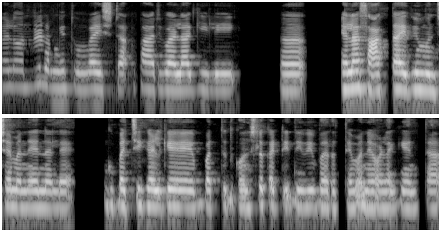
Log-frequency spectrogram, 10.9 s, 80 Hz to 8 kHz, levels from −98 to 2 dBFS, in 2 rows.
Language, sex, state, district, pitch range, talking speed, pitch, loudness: Kannada, female, Karnataka, Mysore, 200-225 Hz, 115 wpm, 215 Hz, -22 LUFS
